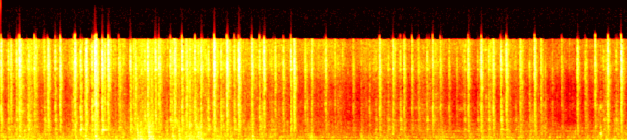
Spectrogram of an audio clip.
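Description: Golf cart driving across a grassy field: a steady low rumble from the cart and its tyres, with frequent small knocks and rattles.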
